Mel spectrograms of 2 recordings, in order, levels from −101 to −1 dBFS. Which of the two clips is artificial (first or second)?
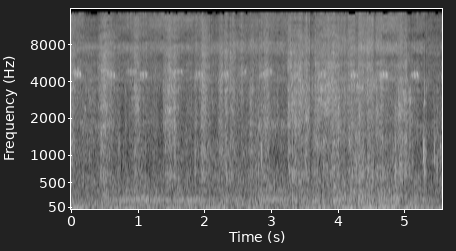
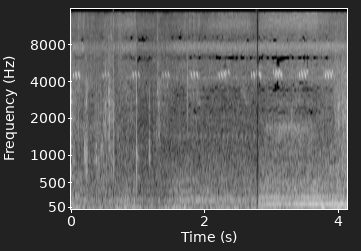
first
